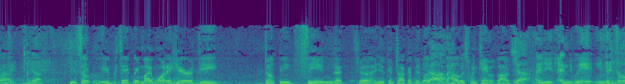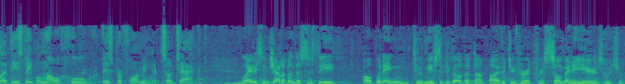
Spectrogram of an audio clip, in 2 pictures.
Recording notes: We're coming from you live on Stowe Street to celebrate our 90th anniversary!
